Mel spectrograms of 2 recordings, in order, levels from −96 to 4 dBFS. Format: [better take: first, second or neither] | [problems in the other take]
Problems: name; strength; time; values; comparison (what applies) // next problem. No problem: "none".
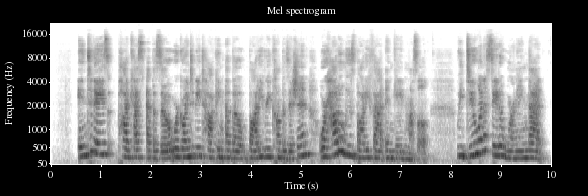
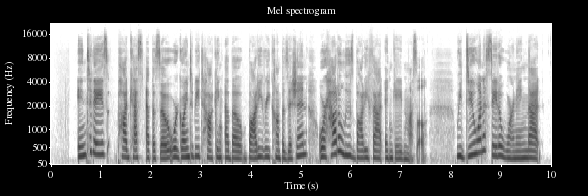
second | off-mic speech; far // room echo; very slight; dies away in 0.2 s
